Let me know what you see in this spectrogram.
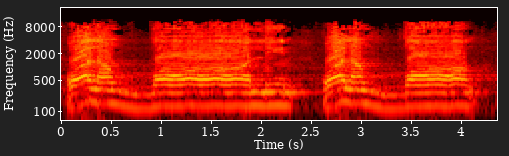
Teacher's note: حرف الضاد له يعني مخرج وهو إحدى حافتي اللسان مع ما يحاذيه من الحنك الأعلى أو الأضراس العليا. قالوا أن أيسر طريقة لإخراج الضاد أن تخرج الضاد من الجانب الأيسر عكس اللام.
